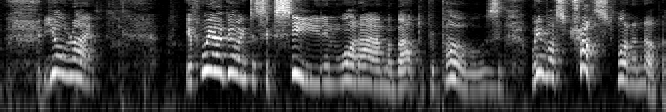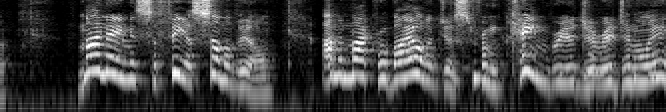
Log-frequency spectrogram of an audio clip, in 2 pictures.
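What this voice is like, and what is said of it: Muddled put-on character accent. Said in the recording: “Accent's a little muddled.”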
